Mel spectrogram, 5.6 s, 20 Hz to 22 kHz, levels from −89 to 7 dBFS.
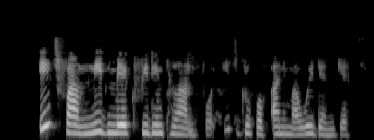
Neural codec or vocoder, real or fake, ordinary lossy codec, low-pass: none; real; none; 7.2 kHz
